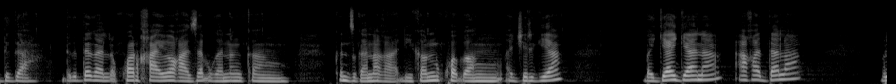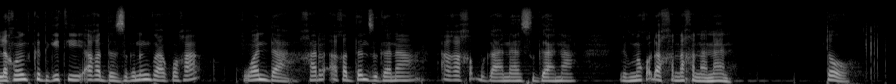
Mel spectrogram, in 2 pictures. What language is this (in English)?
Glavda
